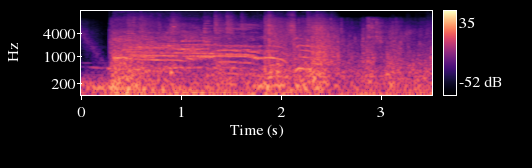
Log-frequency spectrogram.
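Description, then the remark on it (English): A battleship crash and explosion bursts in suddenly, then a loud, sustained roar of rumbling debris with shrill metallic screeching tones weaving through it, fading slightly toward the end. “Battleship go boom.”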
